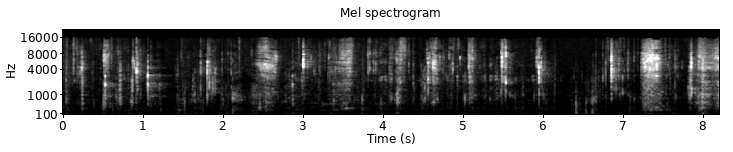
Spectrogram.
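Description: Close-miked chewing and biting as a person eats pork knuckle and rice, a run of irregular mouth clicks and smacks.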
